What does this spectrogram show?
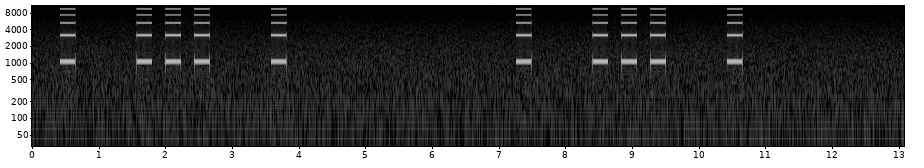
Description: Beep code, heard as beeps from a small speaker, played twice, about 1070 Hz. 1-3-1. In Phoenix BIOS tables: memory refresh failure.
